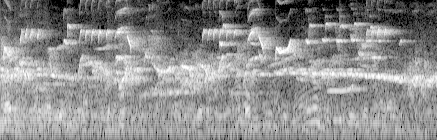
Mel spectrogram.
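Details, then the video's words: White-rumped shama of the "Belanda" type sings a dense, fast medley of clear whistles, chattering trills and buzzy squawks over a steady high tone, described as top quality and stable. "Murai Batu BELANDA Memang TOP - Masih Stabil"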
